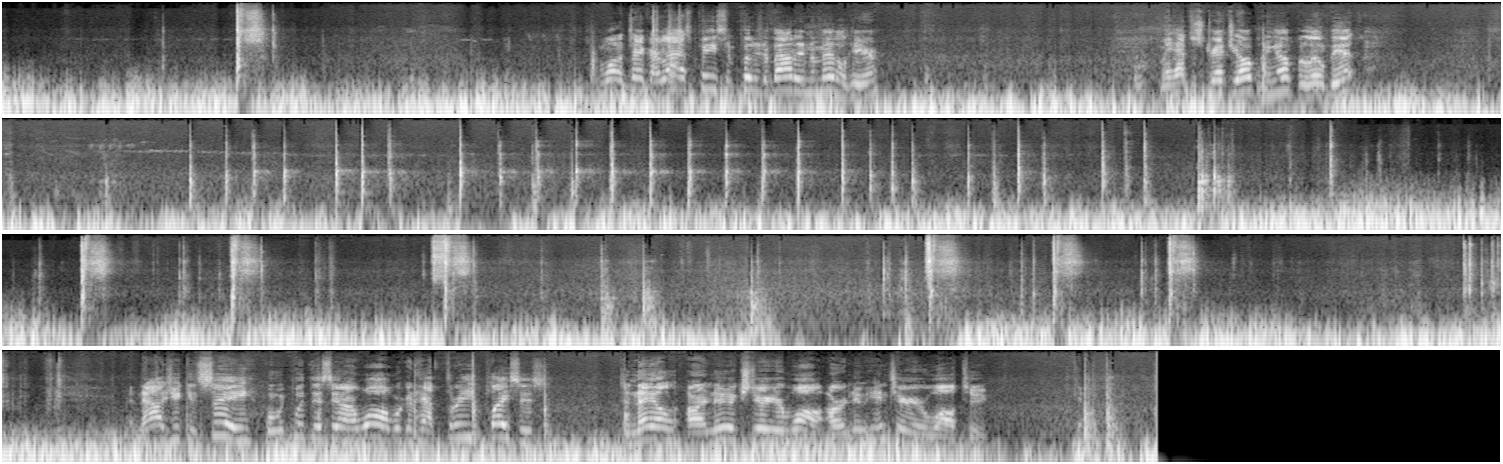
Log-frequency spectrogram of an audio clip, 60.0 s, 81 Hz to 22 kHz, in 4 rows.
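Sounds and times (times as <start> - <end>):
steady low rumble: 0.0 - 37.8, 39.0 - 56.6
nail gun shots: 2.4 - 2.8, 30.8 - 31.2, 32.2 - 32.7, 34.3 - 34.8, 39.2 - 39.6, 40.5 - 40.8, 41.6 - 42.0.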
